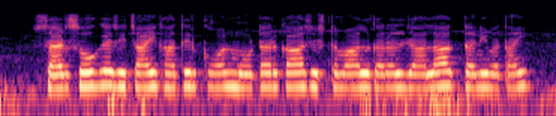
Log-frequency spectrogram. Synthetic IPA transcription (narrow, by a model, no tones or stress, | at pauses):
sɐɾsokesɪt͡ʃaːikʰaːt̪ɪɾkɔːnmoːʈəɾkaːsɪst̪eːmaːlkɐɾəld͡ʒaːlak̚t̪ɐnĩbɐt̪aːĩː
